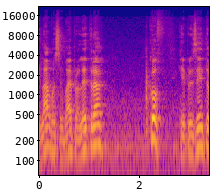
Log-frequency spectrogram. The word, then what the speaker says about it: Kof: continuar o livro Como é que a gente pronuncia essa essa palavra essa letra let a letra é Kof Tá certo e Kof nós falamos em hebraico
